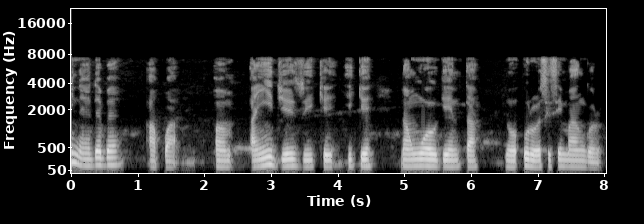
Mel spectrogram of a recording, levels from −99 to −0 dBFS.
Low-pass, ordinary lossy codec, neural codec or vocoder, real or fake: 7.2 kHz; none; none; real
